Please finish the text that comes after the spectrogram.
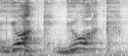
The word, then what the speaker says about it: yoak: Noche se escribe yoak y se pronuncia yoak.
